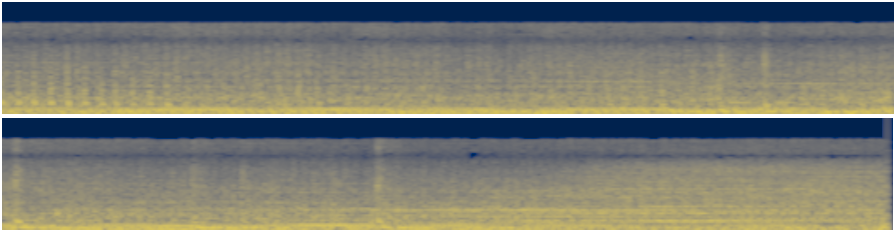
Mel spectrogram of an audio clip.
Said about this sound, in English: Shown from overhead, a helicopter speeds through the sky.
